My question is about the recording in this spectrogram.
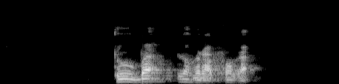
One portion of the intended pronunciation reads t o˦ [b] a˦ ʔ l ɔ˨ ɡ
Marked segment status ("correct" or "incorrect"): correct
